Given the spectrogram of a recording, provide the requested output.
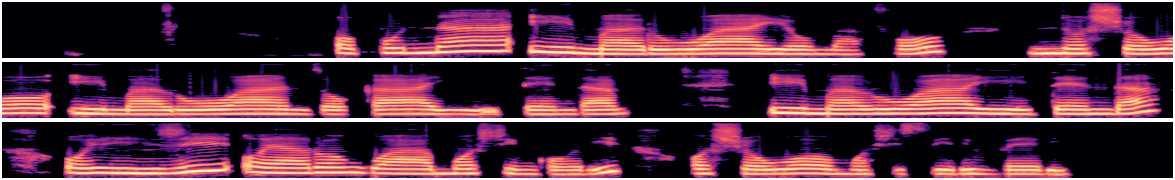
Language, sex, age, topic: Oshiwambo, female, 36-49, finance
